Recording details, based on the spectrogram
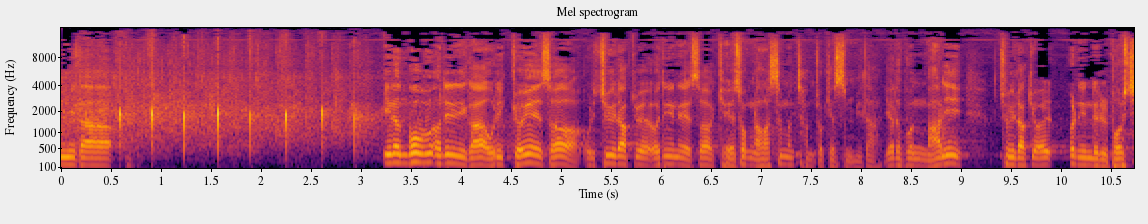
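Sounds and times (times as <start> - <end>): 
speech: 0.0 - 0.8, 3.2 - 10.7
clapping in unison at a church children's service: 0.0 - 3.3.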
